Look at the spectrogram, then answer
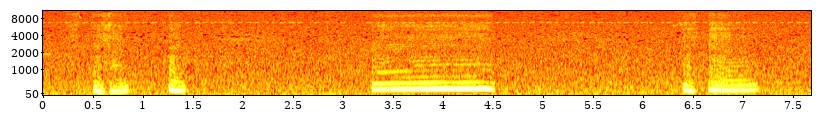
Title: My cat snoring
